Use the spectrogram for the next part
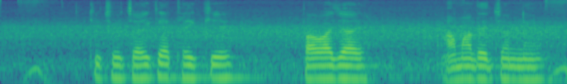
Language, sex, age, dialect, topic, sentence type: Bengali, male, 18-24, Jharkhandi, banking, statement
